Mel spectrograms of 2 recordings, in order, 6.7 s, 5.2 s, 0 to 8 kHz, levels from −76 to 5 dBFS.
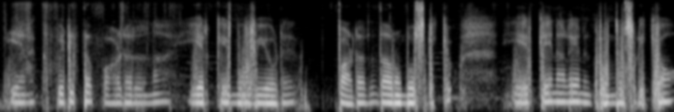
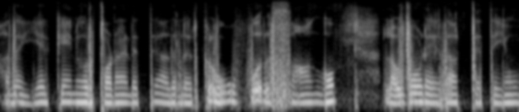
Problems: constant background noise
